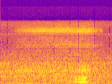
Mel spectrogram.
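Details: Adult woman (mother) snoring in deep REM sleep with lights on: a single low, rumbling snore over steady background noise.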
